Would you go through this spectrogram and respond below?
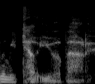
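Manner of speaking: barely voiced, very quiet, soft, breathy whisper. Imitating someone starting to tell the story about Jason: whispered. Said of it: "he's whispering it like this".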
